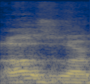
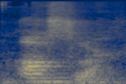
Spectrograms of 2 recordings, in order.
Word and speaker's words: ostler: Bridget's Gardens called Osler Moore. Now, I didn't really know what an osler was back then, but that's a slight mispronunciation of the English word ostler.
